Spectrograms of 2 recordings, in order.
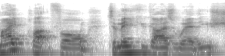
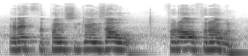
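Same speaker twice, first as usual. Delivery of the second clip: ordinary talk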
